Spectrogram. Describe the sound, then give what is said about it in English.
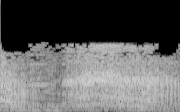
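A loud, continuous animal roar, like a big cat, rumbling and growling steadily for a couple of seconds, with a brief dip partway through before surging again. “Then his eye spotted another banner, and he heard the most ferocious-sounding roar.”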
